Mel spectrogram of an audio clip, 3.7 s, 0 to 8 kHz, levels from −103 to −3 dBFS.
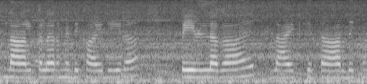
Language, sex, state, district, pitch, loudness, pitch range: Hindi, female, Jharkhand, Sahebganj, 255 Hz, -25 LUFS, 250-255 Hz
